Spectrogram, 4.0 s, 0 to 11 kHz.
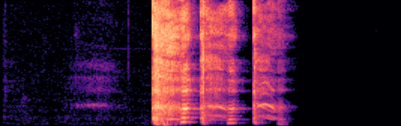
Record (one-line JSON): {"cough_length": "4.0 s", "cough_amplitude": 28560, "cough_signal_mean_std_ratio": 0.3, "survey_phase": "beta (2021-08-13 to 2022-03-07)", "age": "65+", "gender": "Female", "wearing_mask": "No", "symptom_none": true, "smoker_status": "Never smoked", "respiratory_condition_asthma": false, "respiratory_condition_other": false, "recruitment_source": "REACT", "submission_delay": "7 days", "covid_test_result": "Negative", "covid_test_method": "RT-qPCR", "influenza_a_test_result": "Unknown/Void", "influenza_b_test_result": "Unknown/Void"}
